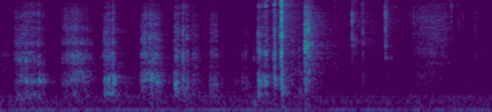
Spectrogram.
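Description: Scissors cut card stock into strips by hand, producing a steady run of about eight crisp, close snips at an even pace, followed by a few quicker rustling cuts and some handling noise.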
